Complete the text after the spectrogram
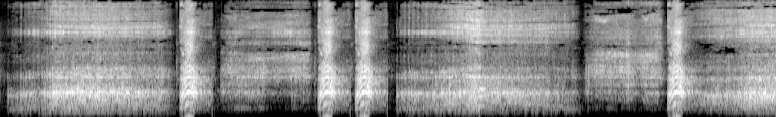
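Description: A Rottweiler growls steadily in a rough, rumbling drone, broken by a few sharp, explosive barks.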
